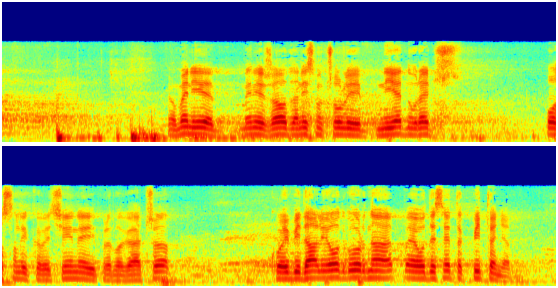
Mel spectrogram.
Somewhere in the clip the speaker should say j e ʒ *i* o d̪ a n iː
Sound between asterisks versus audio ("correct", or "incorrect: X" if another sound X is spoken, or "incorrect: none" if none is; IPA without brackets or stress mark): incorrect: a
